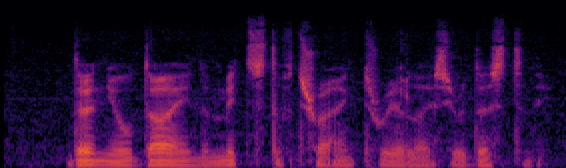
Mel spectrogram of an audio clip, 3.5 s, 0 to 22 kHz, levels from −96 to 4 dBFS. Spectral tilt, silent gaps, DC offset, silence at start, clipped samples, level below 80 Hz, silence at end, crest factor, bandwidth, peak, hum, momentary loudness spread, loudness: -4 dB/octave; none; under 0.1%; 0.4 s; under 0.1%; -64 dBFS; 0.15 s; 22 dB; 14.5 kHz; -18 dBFS; none; 8 LU; -40 LUFS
